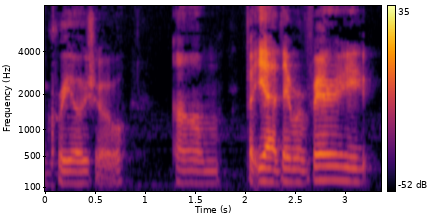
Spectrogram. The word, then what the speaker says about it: criollo: And yeah, the Spanish, I think, pronounced them criollo.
